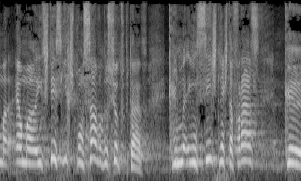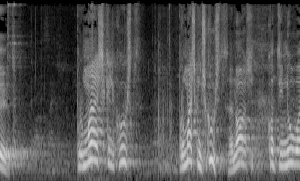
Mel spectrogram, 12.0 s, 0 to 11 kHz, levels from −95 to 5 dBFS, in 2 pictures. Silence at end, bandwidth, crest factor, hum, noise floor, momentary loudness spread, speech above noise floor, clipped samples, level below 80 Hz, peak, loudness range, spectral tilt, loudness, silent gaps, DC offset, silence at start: 0 s; 11 kHz; 16 dB; none; -52 dBFS; 15 LU; 32 dB; under 0.1%; -60 dBFS; -4 dBFS; 4 LU; -3.5 dB/octave; -20 LUFS; none; under 0.1%; 0 s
